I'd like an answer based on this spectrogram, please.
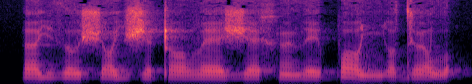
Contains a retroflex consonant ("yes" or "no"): yes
